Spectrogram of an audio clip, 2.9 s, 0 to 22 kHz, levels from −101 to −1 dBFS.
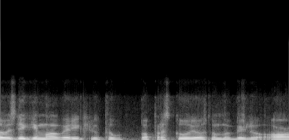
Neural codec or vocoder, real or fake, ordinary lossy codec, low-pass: codec, 16 kHz, 0.8 kbps, ZipCodec; fake; Opus, 16 kbps; 7.2 kHz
